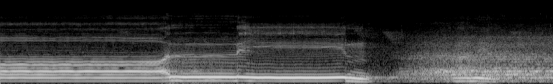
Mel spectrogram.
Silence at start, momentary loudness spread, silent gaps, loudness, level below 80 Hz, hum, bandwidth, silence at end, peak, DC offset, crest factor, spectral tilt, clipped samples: 0 s; 11 LU; none; -15 LUFS; -52 dBFS; none; 7.4 kHz; 0 s; -8 dBFS; under 0.1%; 6 dB; -8 dB/octave; under 0.1%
